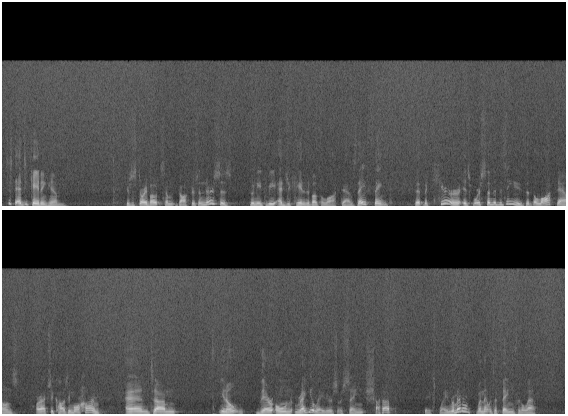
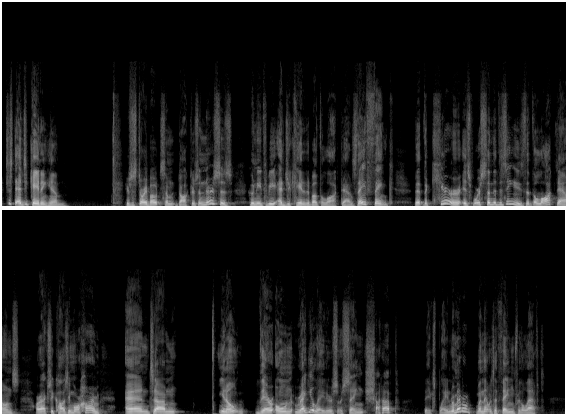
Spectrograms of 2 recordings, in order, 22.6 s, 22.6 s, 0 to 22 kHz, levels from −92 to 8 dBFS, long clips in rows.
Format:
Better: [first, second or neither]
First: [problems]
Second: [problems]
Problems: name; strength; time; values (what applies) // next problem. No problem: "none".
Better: second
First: hiss; noticeable; throughout; 15 dB below the speech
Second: none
